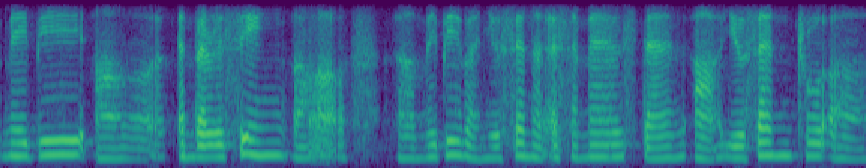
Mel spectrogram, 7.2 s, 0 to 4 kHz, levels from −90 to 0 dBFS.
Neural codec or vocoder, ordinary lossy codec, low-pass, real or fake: vocoder, 44.1 kHz, 128 mel bands, Pupu-Vocoder; none; 3.6 kHz; fake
